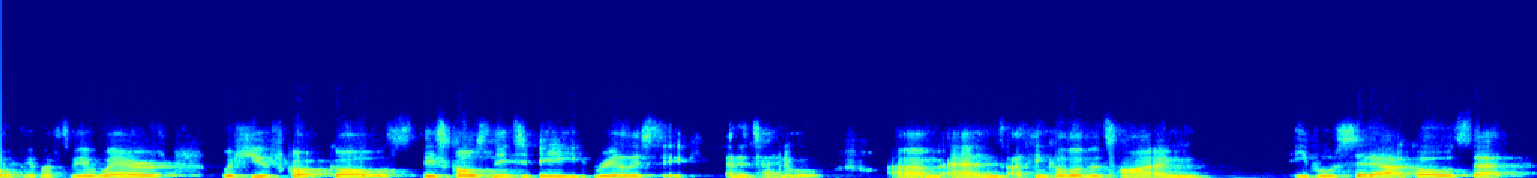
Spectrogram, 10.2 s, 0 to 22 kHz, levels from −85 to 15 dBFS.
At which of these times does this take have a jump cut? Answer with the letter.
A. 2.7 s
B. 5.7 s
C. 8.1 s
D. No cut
D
